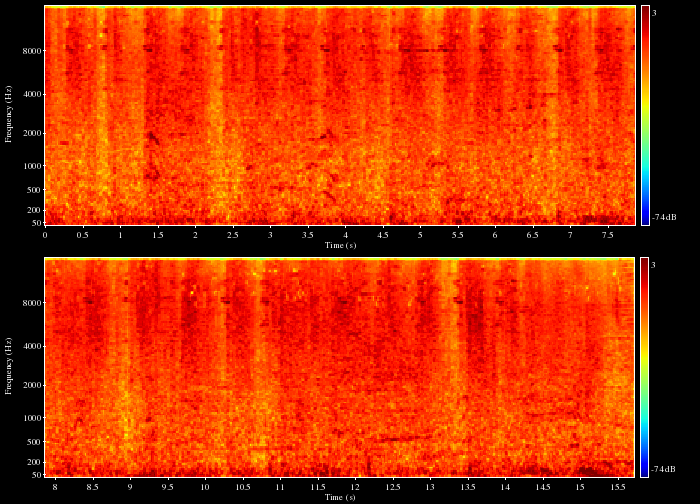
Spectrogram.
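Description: Game spell and weapon effects crackle and clash in a fast, busy fight.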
